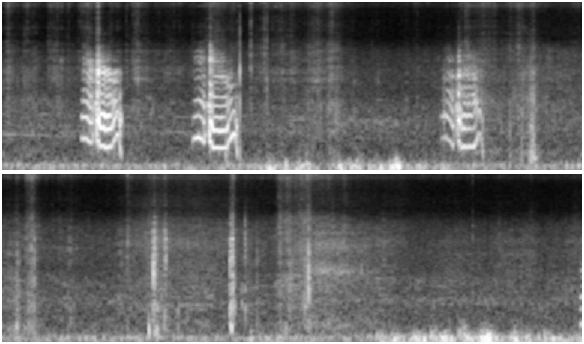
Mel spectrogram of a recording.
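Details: A pair of black francolins (dakhni teetar) calling: three harsh, buzzy, wavering notes in the first three seconds, then fainter clicks and short notes over a low background rumble.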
